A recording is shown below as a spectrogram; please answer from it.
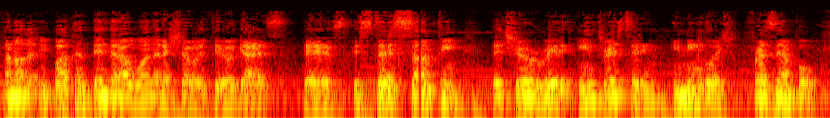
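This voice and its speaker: A man's voice: lowish voice, moderate pace, few pauses, darkish tone. A man whose first language is Portuguese, presenting a scripted video lesson with earnest, friendly advice to his viewers. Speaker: language teacher YouTuber. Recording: echoey room with faint music.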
